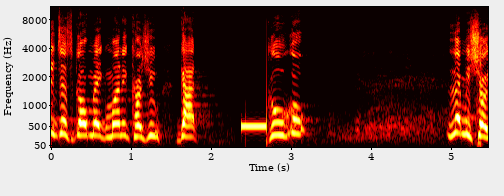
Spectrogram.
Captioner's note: beep; audience laughing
